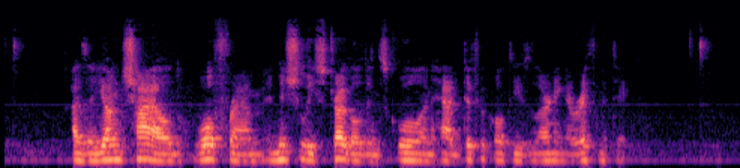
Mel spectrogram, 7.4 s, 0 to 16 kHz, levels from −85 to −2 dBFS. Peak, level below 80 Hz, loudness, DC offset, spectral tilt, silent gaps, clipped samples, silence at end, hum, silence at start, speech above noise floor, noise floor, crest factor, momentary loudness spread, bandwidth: -4 dBFS; -62 dBFS; -25 LUFS; under 0.1%; -5.5 dB/octave; none; under 0.1%; 0.4 s; none; 0.7 s; 35 dB; -59 dBFS; 22 dB; 12 LU; 9.8 kHz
